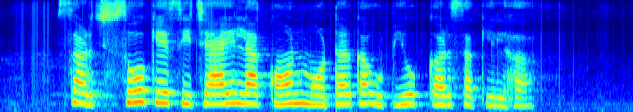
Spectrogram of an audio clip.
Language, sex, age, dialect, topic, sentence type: Magahi, female, 18-24, Western, agriculture, question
